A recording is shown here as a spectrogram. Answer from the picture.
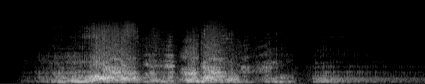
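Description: Lion roaring in the Metro-Goldwyn-Mayer studio logo: two roars about a second apart, the second followed by a shorter growl, then fading away near the end.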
